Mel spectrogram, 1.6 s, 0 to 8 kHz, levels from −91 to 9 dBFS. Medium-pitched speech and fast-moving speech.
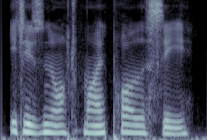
No: medium, 160 Hz; average, 195 wpm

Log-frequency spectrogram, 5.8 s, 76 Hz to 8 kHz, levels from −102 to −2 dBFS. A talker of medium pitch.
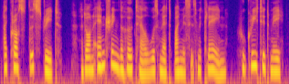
Yes: medium, 165 Hz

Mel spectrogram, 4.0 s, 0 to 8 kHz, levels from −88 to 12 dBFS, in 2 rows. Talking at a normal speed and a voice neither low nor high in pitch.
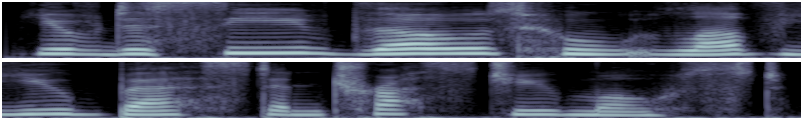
No: average, 180 wpm; high, 225 Hz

